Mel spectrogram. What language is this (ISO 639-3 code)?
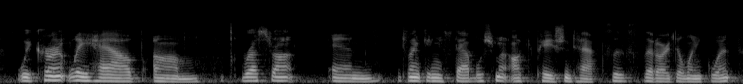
eng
